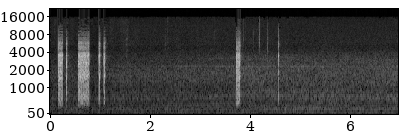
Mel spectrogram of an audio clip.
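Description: Faint, steady rumble of an approaching freight train's diesel locomotives, still distant. Cutting through it are several short, loud bursts of hiss: four in quick succession in the first second and one near four seconds in.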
